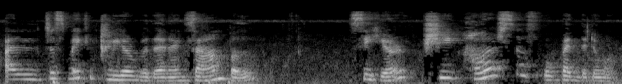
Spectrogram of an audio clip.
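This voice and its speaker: A woman's voice: mid-range voice, big pitch swings, slow, echoey room, a little hiss or hum, poor audio. A woman, teaching a grammar lesson and explaining patiently, step by step, with examples. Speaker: English teacher.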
